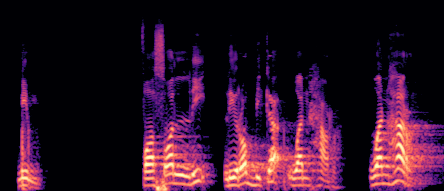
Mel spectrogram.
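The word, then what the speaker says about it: وَانْحَرْ: Wanhar, ro-nya tebal atau tipis? Kenapa? Karena ro-nya sukun, sebelumnya fathah. Wanhar ro sukun, sebelumnya fathah. Jadi dibacanya wanhar, wanhar, wanhar, har, har, Pak. Har, wanhar, har. Jadi lidahnya agak naik ke atas.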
